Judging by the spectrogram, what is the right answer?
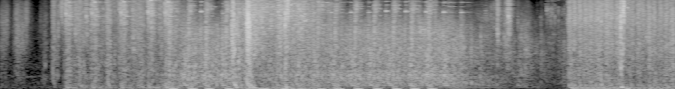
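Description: Fortnite video game gunfire, a dense sustained burst of rapid shots filling most of the moment, loud and close, with a brief lull before another volley.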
